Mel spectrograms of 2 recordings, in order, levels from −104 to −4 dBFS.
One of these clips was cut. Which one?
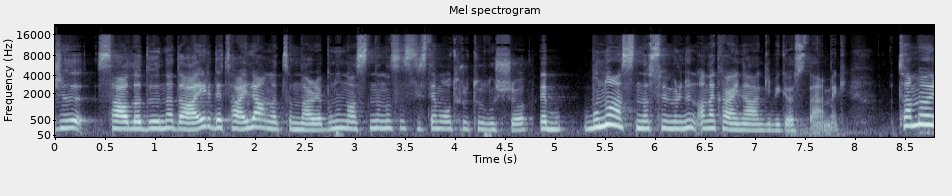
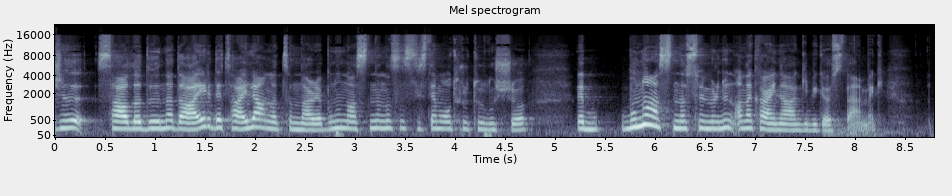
first; 1 cut; at 4.8 s

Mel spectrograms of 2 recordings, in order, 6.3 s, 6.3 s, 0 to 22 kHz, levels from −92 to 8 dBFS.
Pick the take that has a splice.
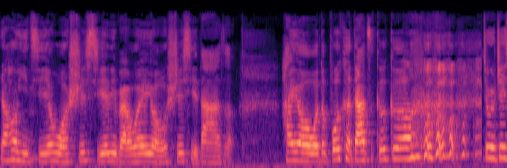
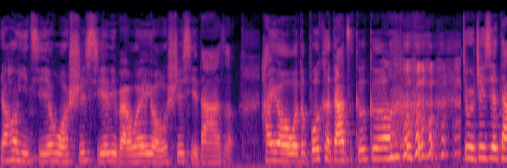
second; 1 cut; at 3.2 s

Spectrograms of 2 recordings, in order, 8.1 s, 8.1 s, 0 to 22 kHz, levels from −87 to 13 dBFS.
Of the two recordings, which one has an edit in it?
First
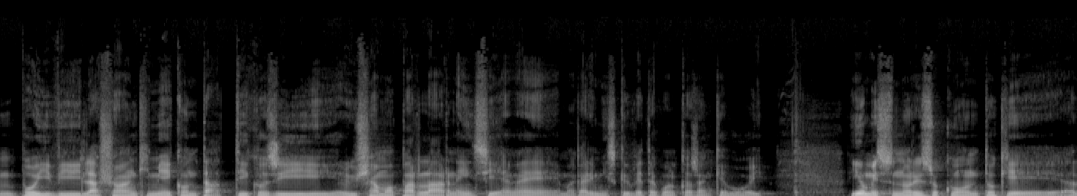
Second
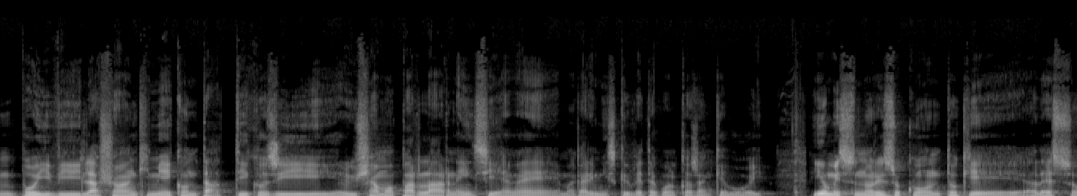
second; 1 cut; at 6.0 s

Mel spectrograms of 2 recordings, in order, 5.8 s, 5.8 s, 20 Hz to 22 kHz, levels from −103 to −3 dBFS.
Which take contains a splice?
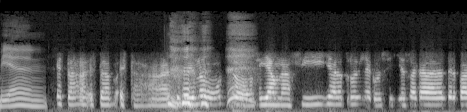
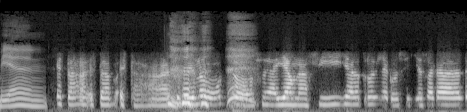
first; 1 cut; at 3.2 s

